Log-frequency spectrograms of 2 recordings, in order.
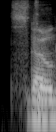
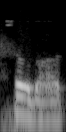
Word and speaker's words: Sildar: Stildar? Gundren or Sildar? Sildar.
